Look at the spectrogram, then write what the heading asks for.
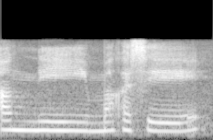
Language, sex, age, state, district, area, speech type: Bodo, female, 18-30, Assam, Kokrajhar, rural, spontaneous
